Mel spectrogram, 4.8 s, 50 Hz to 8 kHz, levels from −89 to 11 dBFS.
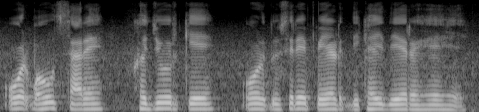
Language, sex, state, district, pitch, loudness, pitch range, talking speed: Hindi, male, Uttar Pradesh, Lalitpur, 140 Hz, -17 LUFS, 130-145 Hz, 150 wpm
